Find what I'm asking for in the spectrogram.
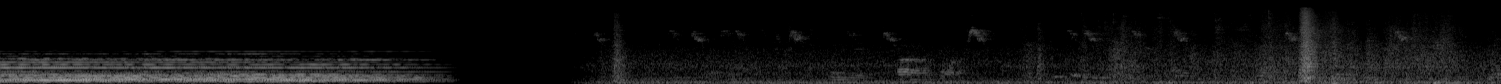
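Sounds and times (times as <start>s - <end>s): small birds chirping: 5.7s - 12.0s.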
